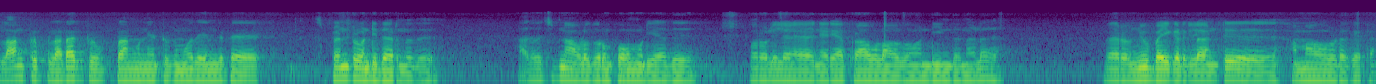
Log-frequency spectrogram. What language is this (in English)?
Tamil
